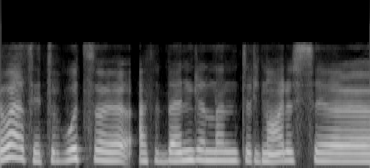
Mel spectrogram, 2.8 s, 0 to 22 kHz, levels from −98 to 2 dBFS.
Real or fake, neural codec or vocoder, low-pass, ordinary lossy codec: fake; codec, 16 kHz, 1 kbps, FunCodec, trained on Chinese and English, 50 frames a second; 7.2 kHz; MP3, 64 kbps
